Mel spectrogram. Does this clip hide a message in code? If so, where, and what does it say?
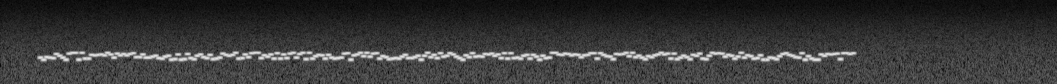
Yes: multi-tone FSK (Olivia or MFSK type), about 500 Hz wide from 0.4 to 8.6 s, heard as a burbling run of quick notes, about 31.25 baud.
